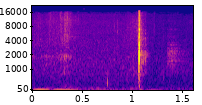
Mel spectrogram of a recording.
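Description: A single sharp hand clap at the stern of a ship, brief and crisp against a quiet low background rumble.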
